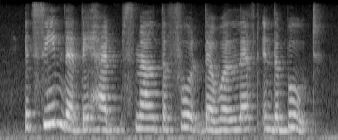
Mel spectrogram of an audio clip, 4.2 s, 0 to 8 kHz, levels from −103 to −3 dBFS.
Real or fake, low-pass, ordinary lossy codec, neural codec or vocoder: real; 7.2 kHz; none; none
